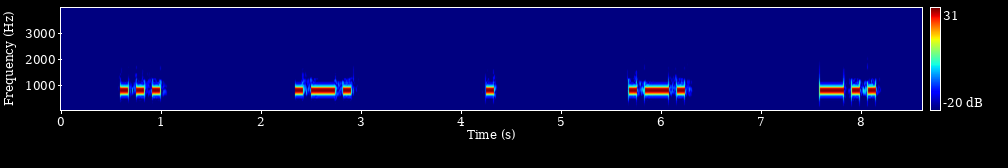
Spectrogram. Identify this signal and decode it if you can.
Morse code, heard as a keyed tone, about 15 wpm, spaced as for 5 wpm, 800 Hz. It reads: SRERD
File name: Morse / Level3-All-B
